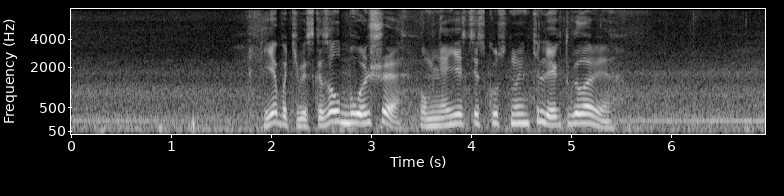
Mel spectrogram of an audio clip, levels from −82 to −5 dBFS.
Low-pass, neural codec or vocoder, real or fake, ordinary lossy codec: none; none; real; none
